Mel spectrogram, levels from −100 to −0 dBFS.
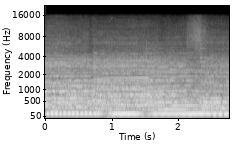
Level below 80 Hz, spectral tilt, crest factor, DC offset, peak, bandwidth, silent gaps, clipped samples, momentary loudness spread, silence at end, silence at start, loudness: -38 dBFS; -7 dB/octave; 10 dB; under 0.1%; -4 dBFS; 12 kHz; none; under 0.1%; 2 LU; 0 s; 0 s; -15 LUFS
